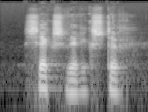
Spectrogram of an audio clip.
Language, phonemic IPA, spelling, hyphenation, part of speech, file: Dutch, /ˈsɛksˌʋɛrk.stər/, sekswerkster, seks‧werk‧ster, noun, Nl-sekswerkster.ogg
- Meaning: female sex worker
